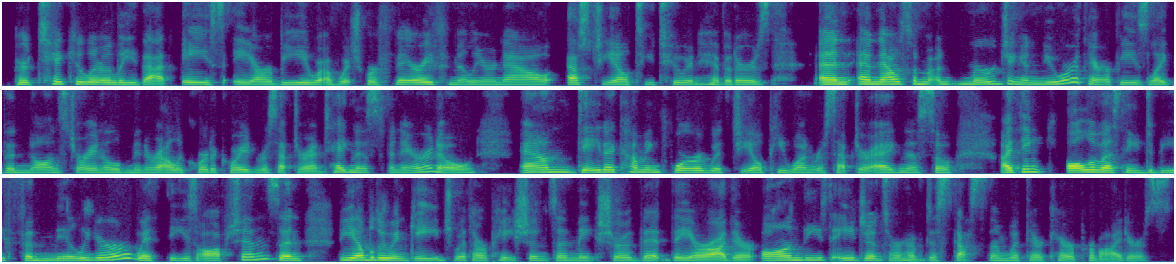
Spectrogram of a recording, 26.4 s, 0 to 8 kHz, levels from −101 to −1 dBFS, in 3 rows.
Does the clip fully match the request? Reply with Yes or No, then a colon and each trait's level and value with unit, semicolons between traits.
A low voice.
No: medium, 170 Hz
